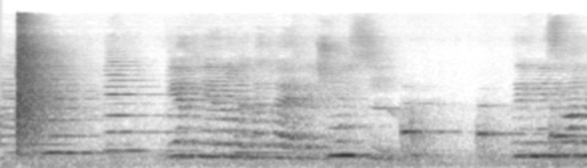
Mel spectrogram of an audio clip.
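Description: Children's violin ensemble playing sustained notes, cut across right at the start by one loud sharp crack. The playing thins out and nearly stops about three seconds in, then picks up again near the end.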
